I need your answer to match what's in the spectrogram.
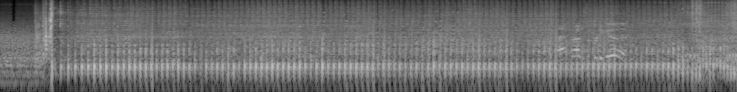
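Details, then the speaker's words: Wisconsin BKN single-cylinder engine fully warmed up after Fairbanks Morse magneto repair with temporary plug wire; crisp, even firing about four beats a second, no misses, running much better; owner suspects valve lash slightly loose. "Engine is fully warmed up. Yeah, that runs a whole lot better."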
